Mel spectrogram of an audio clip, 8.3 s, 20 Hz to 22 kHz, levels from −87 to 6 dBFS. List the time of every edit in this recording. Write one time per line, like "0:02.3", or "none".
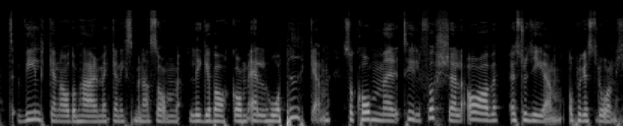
0:02.4
0:04.5
0:06.7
